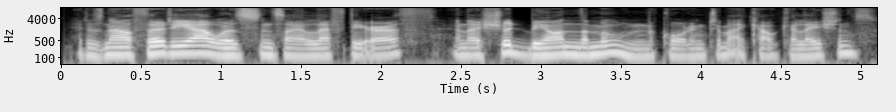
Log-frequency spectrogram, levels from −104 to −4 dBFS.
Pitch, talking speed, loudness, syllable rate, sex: 135 Hz, 245 wpm, -18 LUFS, 5.8 syllables/s, male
